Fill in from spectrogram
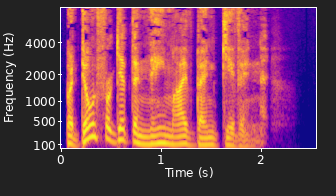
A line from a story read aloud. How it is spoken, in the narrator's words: Bast snarled, his tone ice and stone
